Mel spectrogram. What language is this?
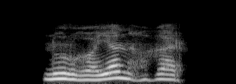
Bashkir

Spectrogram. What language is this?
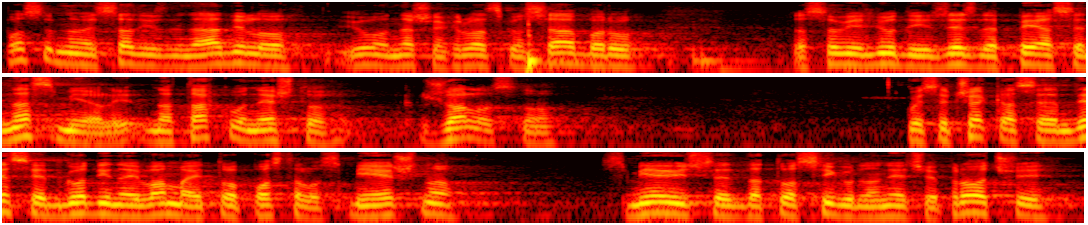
Croatian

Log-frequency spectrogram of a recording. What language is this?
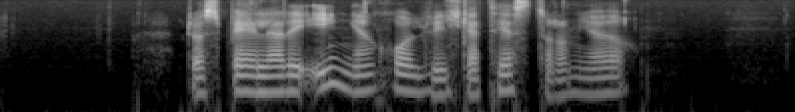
Swedish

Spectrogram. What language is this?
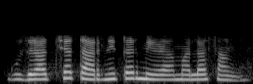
Marathi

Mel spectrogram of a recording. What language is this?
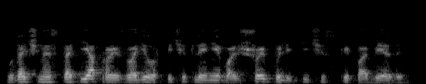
Russian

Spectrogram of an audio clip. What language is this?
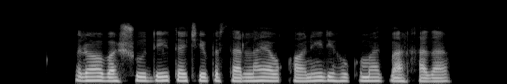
Pashto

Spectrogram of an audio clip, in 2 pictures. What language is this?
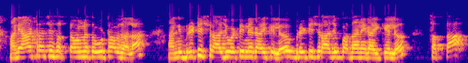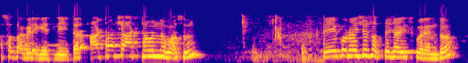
Marathi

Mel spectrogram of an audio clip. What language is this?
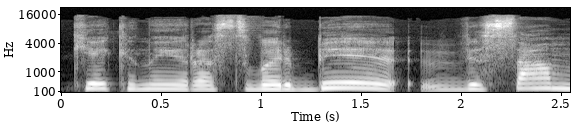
Lithuanian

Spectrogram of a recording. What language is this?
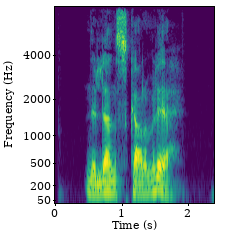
Kabyle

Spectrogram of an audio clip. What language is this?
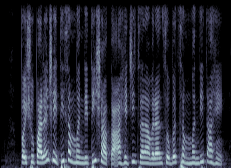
Marathi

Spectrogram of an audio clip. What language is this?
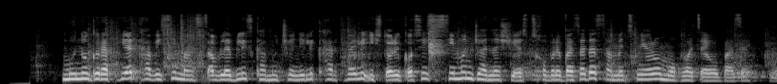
Georgian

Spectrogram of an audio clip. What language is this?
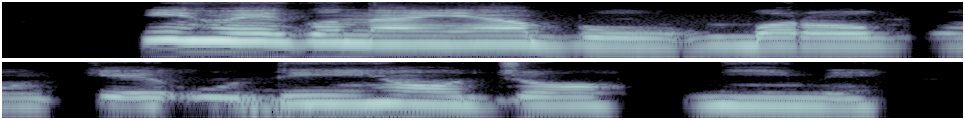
Igbo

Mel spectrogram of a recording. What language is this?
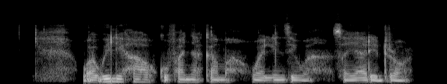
Swahili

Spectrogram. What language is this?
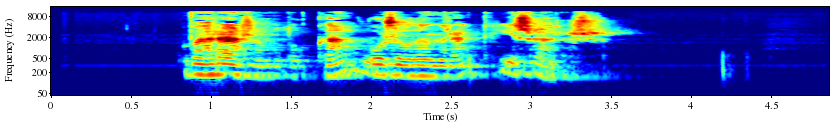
Mari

